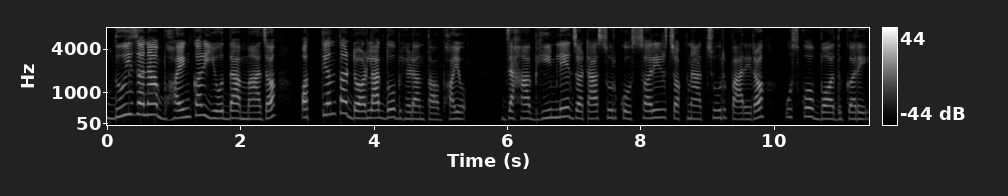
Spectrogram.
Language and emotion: Nepali, neutral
